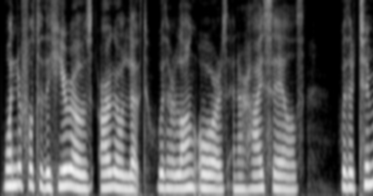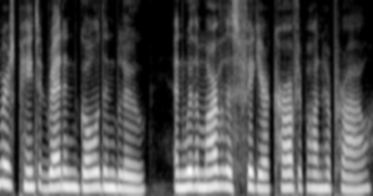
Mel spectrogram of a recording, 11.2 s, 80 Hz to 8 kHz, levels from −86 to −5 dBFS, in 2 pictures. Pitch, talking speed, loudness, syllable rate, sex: 215 Hz, 170 wpm, -16 LUFS, 4.5 syllables/s, female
